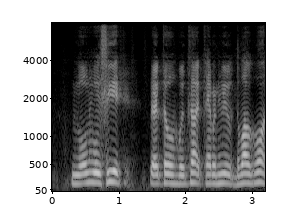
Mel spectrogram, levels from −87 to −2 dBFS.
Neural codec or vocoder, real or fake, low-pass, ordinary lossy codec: codec, 16 kHz, 0.5 kbps, FreqCodec, larger model; fake; none; none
